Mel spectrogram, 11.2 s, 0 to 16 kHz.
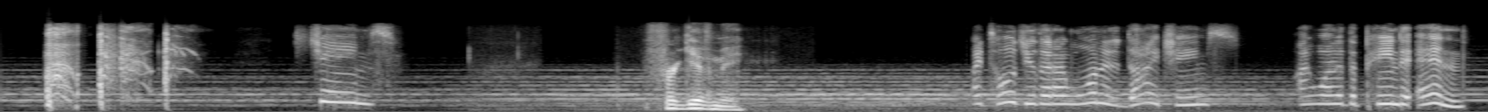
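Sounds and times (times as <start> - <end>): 
woman coughing harshly: 0.4 - 1.5
speech: 2.3 - 3.0, 5.0 - 5.6, 7.3 - 11.0.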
